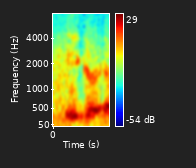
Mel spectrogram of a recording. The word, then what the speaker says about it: Eagar: Eager is spelled E-A-G-A-R. Arizona, 85925. That's the Harvest Trust. P.O. Box 1970. Eager, Arizona, 85925.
